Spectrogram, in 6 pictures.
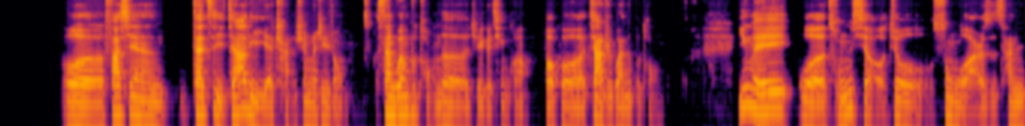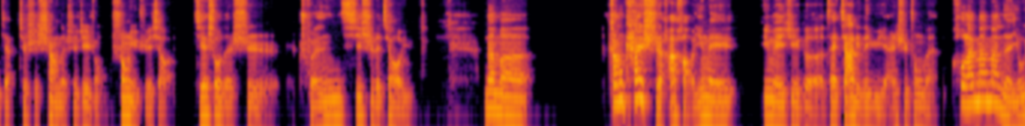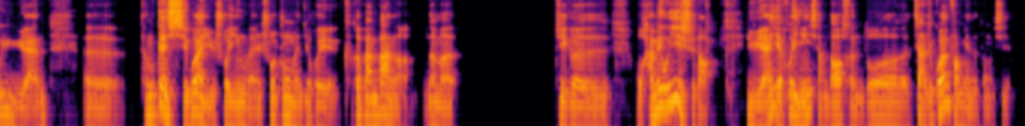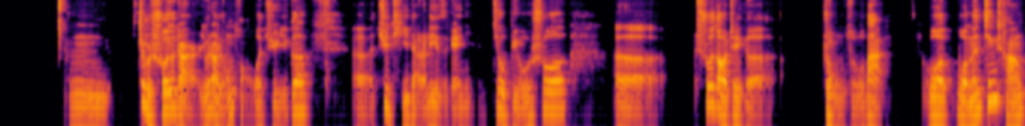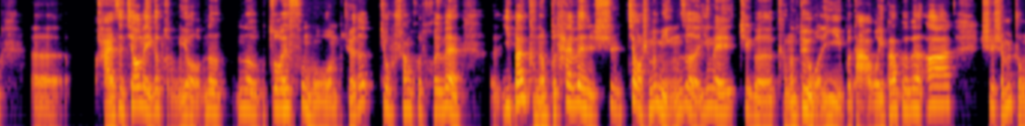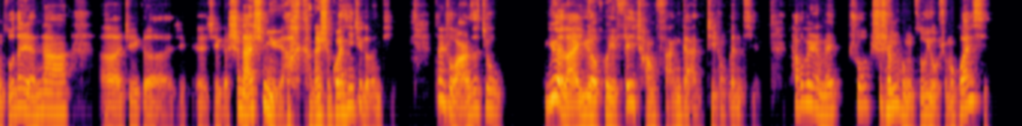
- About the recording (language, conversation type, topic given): Chinese, advice, 我因为与家人的价值观不同而担心被排斥，该怎么办？
- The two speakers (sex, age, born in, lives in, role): female, 25-29, China, United States, advisor; male, 50-54, China, United States, user
- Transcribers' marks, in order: other background noise; tapping; laughing while speaking: "啊？"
